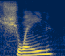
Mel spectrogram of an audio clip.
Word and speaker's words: Schwain: Okay, Schwain's the right way to say it.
